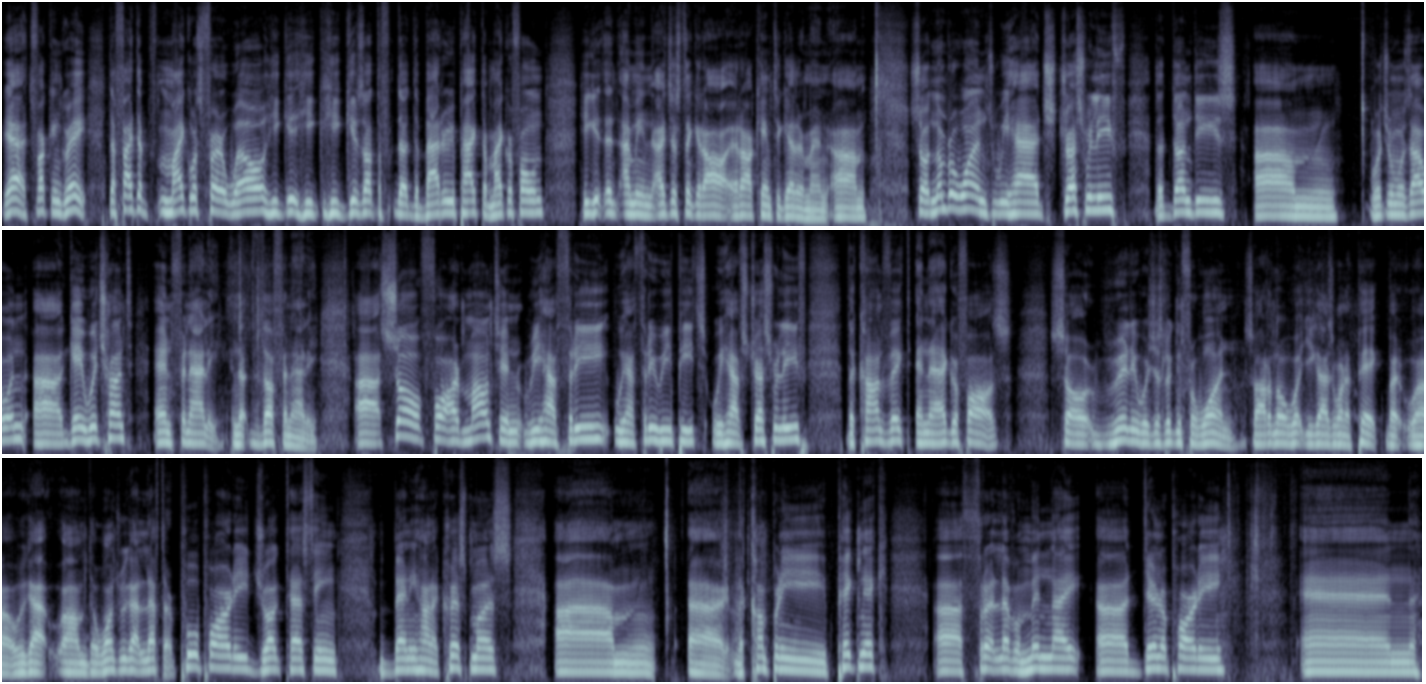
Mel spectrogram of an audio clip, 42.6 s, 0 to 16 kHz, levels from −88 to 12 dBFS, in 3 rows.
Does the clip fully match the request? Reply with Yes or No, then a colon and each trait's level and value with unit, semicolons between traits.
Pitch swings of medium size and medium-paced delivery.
Yes: average, 4.2 semitones; average, 185 wpm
